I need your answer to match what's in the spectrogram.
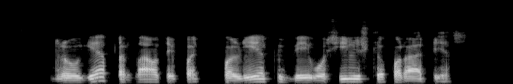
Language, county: Lithuanian, Kaunas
